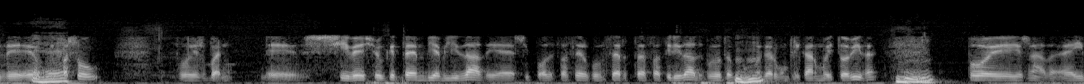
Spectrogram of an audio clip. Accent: Chantada, Galicia, Spain; é o primeiro que digo son de Chantada

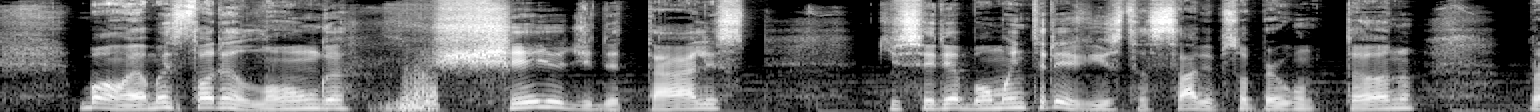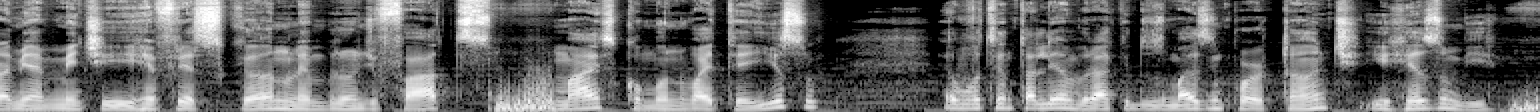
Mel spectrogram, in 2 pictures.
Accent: São José dos Campos, São Paulo, Brazil; Isso porque eu sou de São José dos Campos, São Paulo, interior de São Paulo.

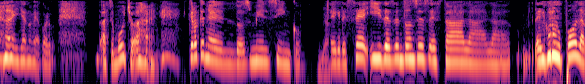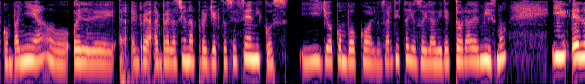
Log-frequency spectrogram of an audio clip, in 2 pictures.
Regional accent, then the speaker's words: Mexico; Pues allá en México también hay pues igual eventos muy parecido a este

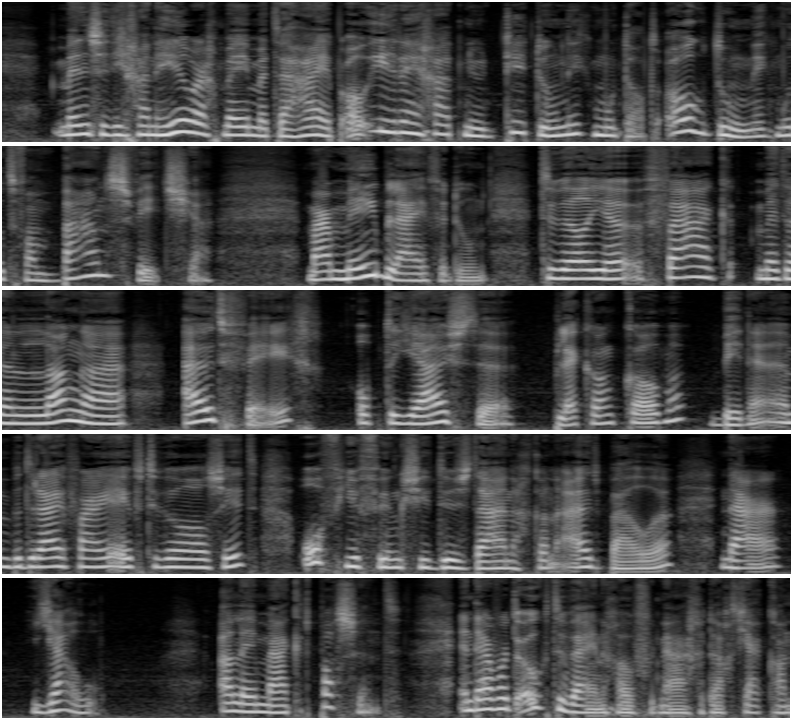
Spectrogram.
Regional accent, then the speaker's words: Rotterdam, South Holland, Netherlands; En ik als Rotterdammer kan natuurlijk geen nee zeggen.

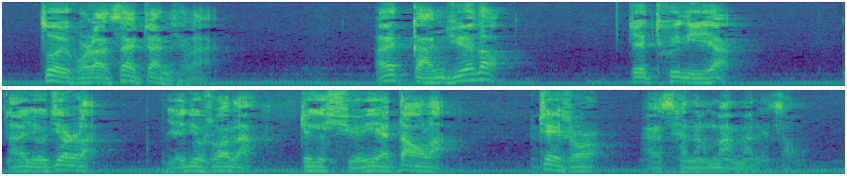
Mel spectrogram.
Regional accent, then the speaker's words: China; 我们中国人呢在这方面呢重视的不太够重视了心脏

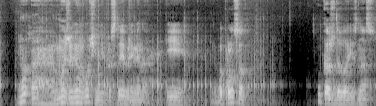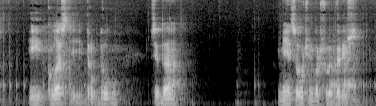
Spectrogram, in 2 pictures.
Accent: Donbas, Ukraine; на моем родном, на моей малой родине в Донбассе.

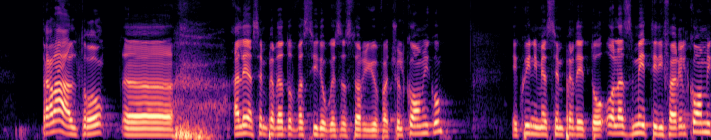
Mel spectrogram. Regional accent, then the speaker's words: Calabria, Italy; anche se dal mio accento non si direbbe, sono calabrese.

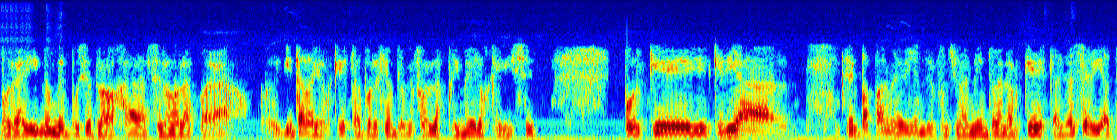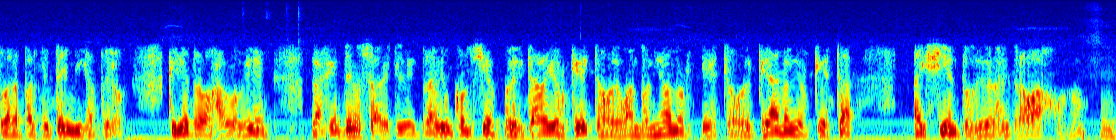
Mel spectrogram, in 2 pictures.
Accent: Montevideo, Uruguay; born there; yo vivo volviendo a Belvedere, porque soy fanático de Liverpool, así que no me fui muy lejos. Vivo a 20 cuadras de donde nací, pero vivo en el Prado, pero siempre vuelvo al barrio

